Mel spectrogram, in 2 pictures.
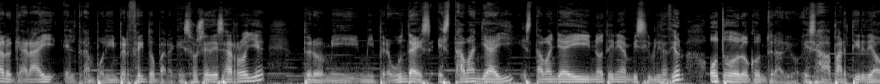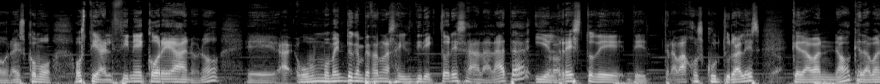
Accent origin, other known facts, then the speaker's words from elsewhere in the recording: Barcelona, Catalonia, Spain; yo del Raval.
